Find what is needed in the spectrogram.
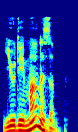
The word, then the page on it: eudaemonism: British English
